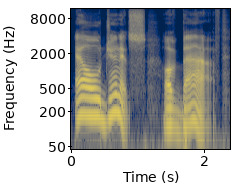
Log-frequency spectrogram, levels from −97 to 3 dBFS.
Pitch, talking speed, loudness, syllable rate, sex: 140 Hz, 100 wpm, -16 LUFS, 2.6 syllables/s, male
